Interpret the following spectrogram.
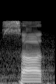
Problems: none marked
